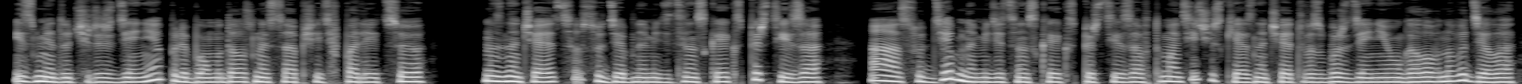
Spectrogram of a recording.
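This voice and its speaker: Gruff sardonic cop guy from an audiobook, read by a woman, low dark tone, dry room. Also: no room sound, natural voice. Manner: curt, gruff. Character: stern sardonic male police captain.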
